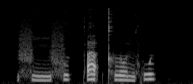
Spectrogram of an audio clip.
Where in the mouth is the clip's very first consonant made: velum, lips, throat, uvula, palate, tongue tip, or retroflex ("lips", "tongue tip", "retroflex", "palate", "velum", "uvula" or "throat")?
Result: lips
